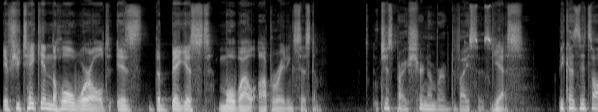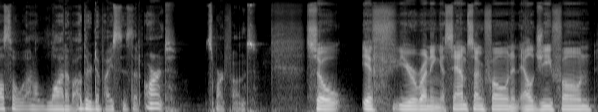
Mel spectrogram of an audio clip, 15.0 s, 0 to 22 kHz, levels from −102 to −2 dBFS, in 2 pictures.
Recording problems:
none

